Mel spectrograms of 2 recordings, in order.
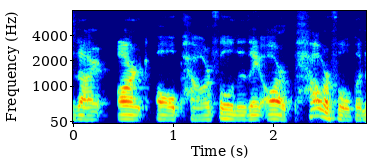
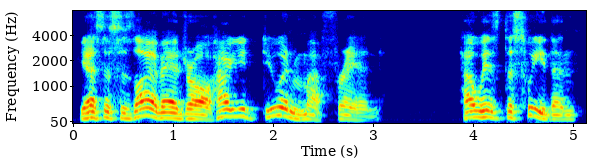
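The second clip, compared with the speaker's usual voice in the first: playful put-on Swedish accent, higher; light Swedish accent, higher and louder; mock Swedish accent; 4 semitones higher, 5 dB louder than usual. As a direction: greet the Swedish viewer in a hammed-up Swedish accent. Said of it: "I just threw that accent on there".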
